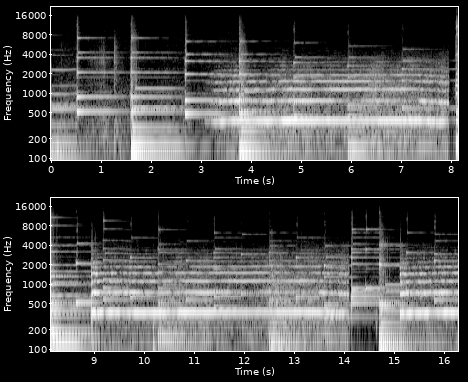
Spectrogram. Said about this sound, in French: Alors un système de défense l'a fait décharger un rayon très puissant dans la main et en même temps a mis en route une alarme.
